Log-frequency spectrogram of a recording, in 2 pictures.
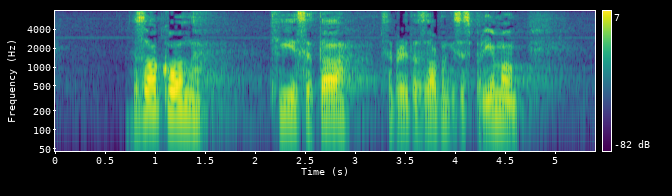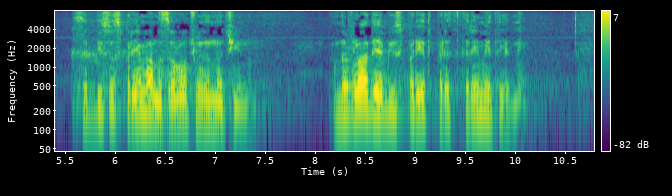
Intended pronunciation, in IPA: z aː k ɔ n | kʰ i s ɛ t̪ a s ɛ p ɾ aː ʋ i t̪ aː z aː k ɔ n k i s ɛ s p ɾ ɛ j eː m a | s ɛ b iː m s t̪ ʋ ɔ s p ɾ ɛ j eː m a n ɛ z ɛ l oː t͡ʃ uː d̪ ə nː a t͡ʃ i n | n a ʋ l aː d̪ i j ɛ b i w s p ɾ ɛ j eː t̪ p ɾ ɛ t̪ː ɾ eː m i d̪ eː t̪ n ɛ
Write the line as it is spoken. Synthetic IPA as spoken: z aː k ɔ n | kʰ i s ɛ t̪ a s ɛ p ɾ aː ʋ i t̪ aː z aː k ɔ n k i s ɛ s p ɾ ɛ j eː m a | s ɛ b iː s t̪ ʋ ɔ s p ɾ ɛ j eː m a n a z ɛ l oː t͡ʃ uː d̪ ə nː a t͡ʃ i n | n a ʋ l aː d̪ i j ɛ b i w s p ɾ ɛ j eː t̪ p ɾ ɛ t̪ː ɾ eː m i t̪ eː d̪ n i

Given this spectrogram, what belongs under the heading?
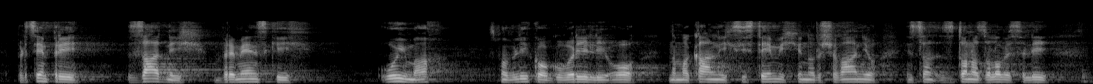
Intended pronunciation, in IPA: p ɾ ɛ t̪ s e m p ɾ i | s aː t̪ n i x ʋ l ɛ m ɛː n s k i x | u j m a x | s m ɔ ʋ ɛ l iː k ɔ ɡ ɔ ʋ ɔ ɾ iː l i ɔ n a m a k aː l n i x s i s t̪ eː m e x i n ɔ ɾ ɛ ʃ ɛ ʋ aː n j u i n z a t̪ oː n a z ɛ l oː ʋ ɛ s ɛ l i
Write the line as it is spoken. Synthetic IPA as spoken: p ɾ ɛ t̪ s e m p ɾ i | z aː d̪ n i x ʋ ɾ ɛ m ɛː n s k i x | u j m a x | s m ɔ ʋ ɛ l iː k ɔ ɡ ɔ ʋ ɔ ɾ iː l i ɔ n a m a k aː l n i x s i s t̪ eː m i x i n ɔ ɾ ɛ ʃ ɛ ʋ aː n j u i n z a t̪ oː n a z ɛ l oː ʋ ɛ s ɛ l i

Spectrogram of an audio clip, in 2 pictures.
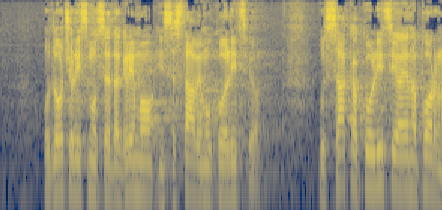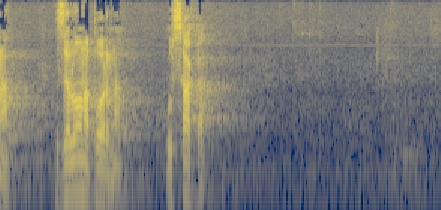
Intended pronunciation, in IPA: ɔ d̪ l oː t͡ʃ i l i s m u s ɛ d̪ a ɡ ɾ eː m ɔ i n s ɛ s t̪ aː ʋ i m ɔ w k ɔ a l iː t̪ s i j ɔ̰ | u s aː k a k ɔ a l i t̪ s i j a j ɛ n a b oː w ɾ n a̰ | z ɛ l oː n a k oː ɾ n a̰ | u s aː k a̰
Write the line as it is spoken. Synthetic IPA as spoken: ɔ d̪ l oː t͡ʃ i l i s m ɔ s ɛ d̪ a ɡ ɾ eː m ɔ i n s ɛ s t̪ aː ʋ i m ɔ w k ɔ a l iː t̪ s i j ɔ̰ | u s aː k a k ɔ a l i t̪ s i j a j ɛ n a p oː ɾ n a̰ | z ɛ l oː n a p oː ɾ n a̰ | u s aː k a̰

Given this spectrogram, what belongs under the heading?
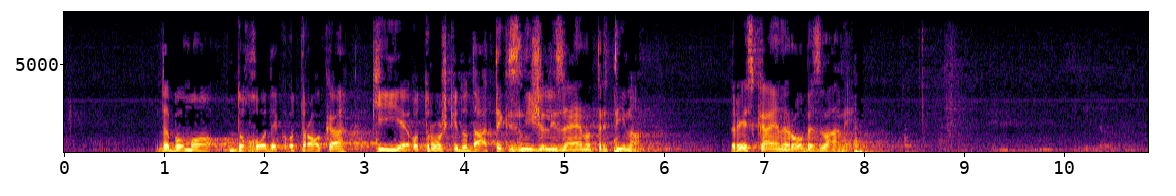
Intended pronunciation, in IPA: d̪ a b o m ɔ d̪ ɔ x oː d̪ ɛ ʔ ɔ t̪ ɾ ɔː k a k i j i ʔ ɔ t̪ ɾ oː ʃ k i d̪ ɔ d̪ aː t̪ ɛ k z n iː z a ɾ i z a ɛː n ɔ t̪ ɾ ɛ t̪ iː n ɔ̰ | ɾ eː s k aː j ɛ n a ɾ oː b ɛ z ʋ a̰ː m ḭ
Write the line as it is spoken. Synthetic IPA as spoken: d̪ a b o m ɔ d̪ ɔ x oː d̪ ɛ k ɔ t̪ ɾ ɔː k a k i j ɛ ʔ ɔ t̪ ɾ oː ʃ k i d̪ ɔ d̪ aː t̪ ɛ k z n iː ʒ a l i z a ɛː n ɔ t̪ ɾ ɛ t̪ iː n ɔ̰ | ɾ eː s k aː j ɛ n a ɾ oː b ɛ z ʋ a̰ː m ḭ

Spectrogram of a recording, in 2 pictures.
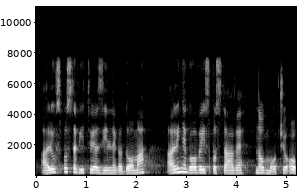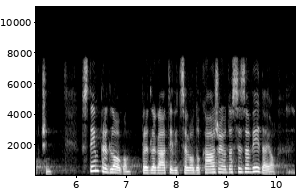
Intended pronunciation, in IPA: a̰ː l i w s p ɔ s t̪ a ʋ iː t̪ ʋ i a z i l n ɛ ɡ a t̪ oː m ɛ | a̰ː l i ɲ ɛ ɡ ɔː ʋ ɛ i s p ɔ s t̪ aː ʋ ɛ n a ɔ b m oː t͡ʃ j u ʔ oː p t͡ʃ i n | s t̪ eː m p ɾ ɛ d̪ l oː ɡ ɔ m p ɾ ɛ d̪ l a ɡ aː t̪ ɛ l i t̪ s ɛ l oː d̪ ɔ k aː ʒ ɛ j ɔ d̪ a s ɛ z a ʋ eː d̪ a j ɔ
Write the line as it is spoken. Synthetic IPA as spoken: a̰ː l i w s p ɔ s t̪ a ʋ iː t̪ ʋ i a z i l n ɛ ɡ a d̪ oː m a | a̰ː l i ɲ ɛ ɡ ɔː ʋ ɛ i s p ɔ s t̪ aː ʋ ɛ n a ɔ b m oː t͡ʃ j u ʔ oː p t͡ʃ i n | s t̪ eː m p ɾ ɛ d̪ l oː ɡ ɔ m p ɾ ɛ d̪ l a ɡ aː t̪ ɛ l i t̪ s ɛ l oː d̪ ɔ k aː ʒ ɛ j ɔ d̪ a s ɛ z a ʋ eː d̪ a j ɔ

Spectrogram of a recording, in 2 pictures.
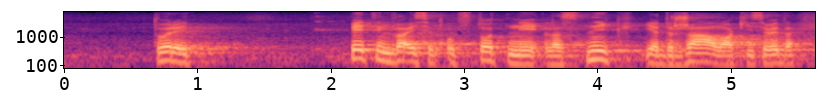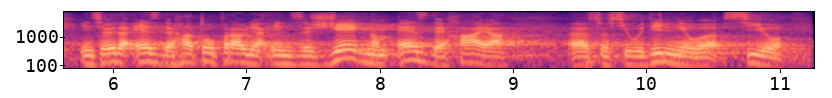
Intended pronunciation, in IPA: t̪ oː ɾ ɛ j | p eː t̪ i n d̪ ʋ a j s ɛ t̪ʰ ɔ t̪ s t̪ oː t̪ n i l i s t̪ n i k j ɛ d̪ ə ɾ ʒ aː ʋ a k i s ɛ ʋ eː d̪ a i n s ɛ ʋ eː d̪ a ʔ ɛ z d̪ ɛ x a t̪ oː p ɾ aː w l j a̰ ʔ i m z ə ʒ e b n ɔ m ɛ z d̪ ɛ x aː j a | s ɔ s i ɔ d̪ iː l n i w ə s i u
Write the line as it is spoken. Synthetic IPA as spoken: t̪ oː ɾ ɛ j | p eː t̪ i n d̪ ʋ a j s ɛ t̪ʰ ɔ t̪ s t̪ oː t̪ n i l a s t̪ n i k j ɛ d̪ ə ɾ ʒ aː ʋ a k i s ɛ ʋ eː d̪ a i n s ɛ ʋ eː d̪ a ʔ ɛ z d̪ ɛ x a t̪ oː p ɾ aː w l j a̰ ʔ i n z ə ʒ e ɡ n ɔ m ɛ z d̪ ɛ x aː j a | s ɔ s i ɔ d̪ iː l n i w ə s i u

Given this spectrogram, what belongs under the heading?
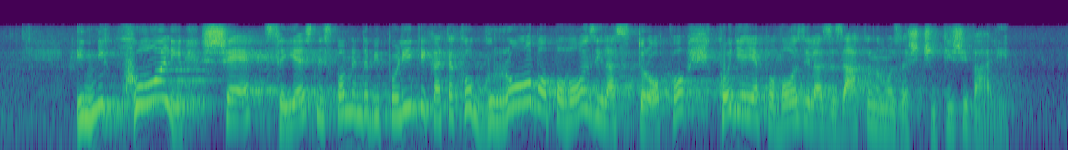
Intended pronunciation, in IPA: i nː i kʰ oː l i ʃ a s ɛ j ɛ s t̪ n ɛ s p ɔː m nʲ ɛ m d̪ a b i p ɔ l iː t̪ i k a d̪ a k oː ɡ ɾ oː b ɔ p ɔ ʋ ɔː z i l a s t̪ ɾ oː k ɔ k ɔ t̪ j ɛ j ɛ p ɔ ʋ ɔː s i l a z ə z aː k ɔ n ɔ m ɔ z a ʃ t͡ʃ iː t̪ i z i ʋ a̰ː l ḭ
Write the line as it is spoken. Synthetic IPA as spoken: i nː i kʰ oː l i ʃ ɛ s ɛ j ɛ s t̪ n ɛ s p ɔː m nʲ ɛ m d̪ a b i p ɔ l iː t̪ i k a t̪ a k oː ɡ ɾ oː b ɔ p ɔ ʋ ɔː z i l a s t̪ ɾ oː k ɔ k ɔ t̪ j ɛ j ɛ p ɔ ʋ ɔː z i l a z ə z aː k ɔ n ɔ m ɔ z a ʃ t͡ʃ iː t̪ i ʒ i ʋ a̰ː l ḭ

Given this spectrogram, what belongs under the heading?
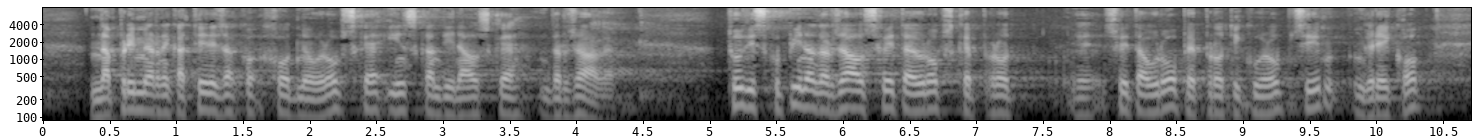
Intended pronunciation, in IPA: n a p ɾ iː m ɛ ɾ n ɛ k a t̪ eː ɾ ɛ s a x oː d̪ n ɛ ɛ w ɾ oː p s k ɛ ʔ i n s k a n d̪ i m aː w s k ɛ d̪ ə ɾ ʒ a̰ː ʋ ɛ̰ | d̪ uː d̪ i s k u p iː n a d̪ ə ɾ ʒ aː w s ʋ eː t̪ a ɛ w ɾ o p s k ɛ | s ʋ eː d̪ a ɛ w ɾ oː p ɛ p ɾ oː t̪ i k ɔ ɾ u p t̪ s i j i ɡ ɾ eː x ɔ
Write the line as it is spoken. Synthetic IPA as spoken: n a p ɾ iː m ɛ ɾ n ɛ k a t̪ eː ɾ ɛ z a x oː d̪ n ɛ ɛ w ɾ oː p s k ɛ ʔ i n s k a n d̪ i n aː w s k ɛ d̪ ə ɾ ʒ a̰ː ʋ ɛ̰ | t̪ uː d̪ i s k u p iː n a d̪ ə ɾ ʒ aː w s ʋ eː t̪ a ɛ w ɾ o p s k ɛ | s ʋ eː t̪ a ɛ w ɾ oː p ɛ p ɾ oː t̪ i k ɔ ɾ u p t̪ s i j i ɡ ɾ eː k ɔ

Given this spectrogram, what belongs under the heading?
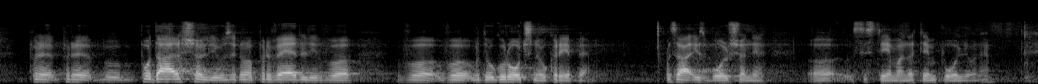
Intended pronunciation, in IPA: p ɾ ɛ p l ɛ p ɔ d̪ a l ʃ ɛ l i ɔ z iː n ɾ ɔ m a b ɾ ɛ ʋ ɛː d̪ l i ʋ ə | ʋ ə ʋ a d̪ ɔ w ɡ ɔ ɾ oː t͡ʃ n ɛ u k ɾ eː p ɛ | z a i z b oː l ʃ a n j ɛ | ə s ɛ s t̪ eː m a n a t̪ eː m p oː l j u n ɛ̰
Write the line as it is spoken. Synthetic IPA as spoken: p ɾ ɛ p ɾ ɛ p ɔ d̪ a l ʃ a l i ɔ z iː ɾ ɔ m a p ɾ ɛ ʋ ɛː d̪ l i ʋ ə | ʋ ə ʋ ə d̪ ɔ w ɡ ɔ ɾ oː t͡ʃ n ɛ u k ɾ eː p ɛ | z a i z b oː l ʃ a n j ɛ | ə s i s t̪ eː m a n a t̪ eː m p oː l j u n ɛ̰

